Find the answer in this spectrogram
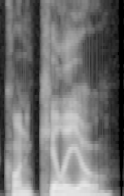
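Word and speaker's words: concilio: So the accent hops over one notch to the left to the antepenult, which is CI. So this word sounds like conchilio.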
